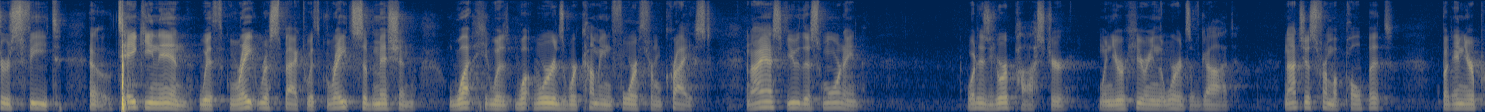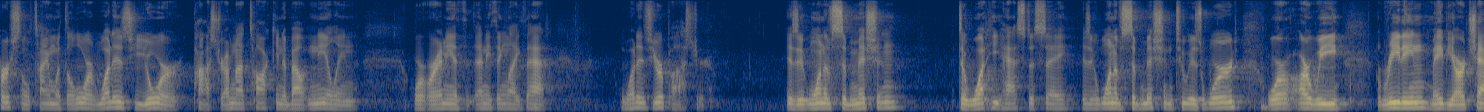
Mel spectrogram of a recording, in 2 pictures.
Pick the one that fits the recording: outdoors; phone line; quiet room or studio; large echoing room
large echoing room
